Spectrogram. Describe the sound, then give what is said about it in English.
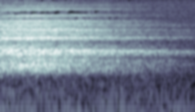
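A slow, deep breath taken during a guided breathing exercise, heard as a steady airy rush that gradually fades over about two seconds, with no voice. “Another one, deep breath in and out.”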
